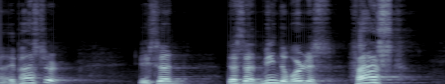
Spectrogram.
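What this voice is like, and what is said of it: Put-on French accent. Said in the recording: “he's got this really French accent ... I like to copy French people”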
